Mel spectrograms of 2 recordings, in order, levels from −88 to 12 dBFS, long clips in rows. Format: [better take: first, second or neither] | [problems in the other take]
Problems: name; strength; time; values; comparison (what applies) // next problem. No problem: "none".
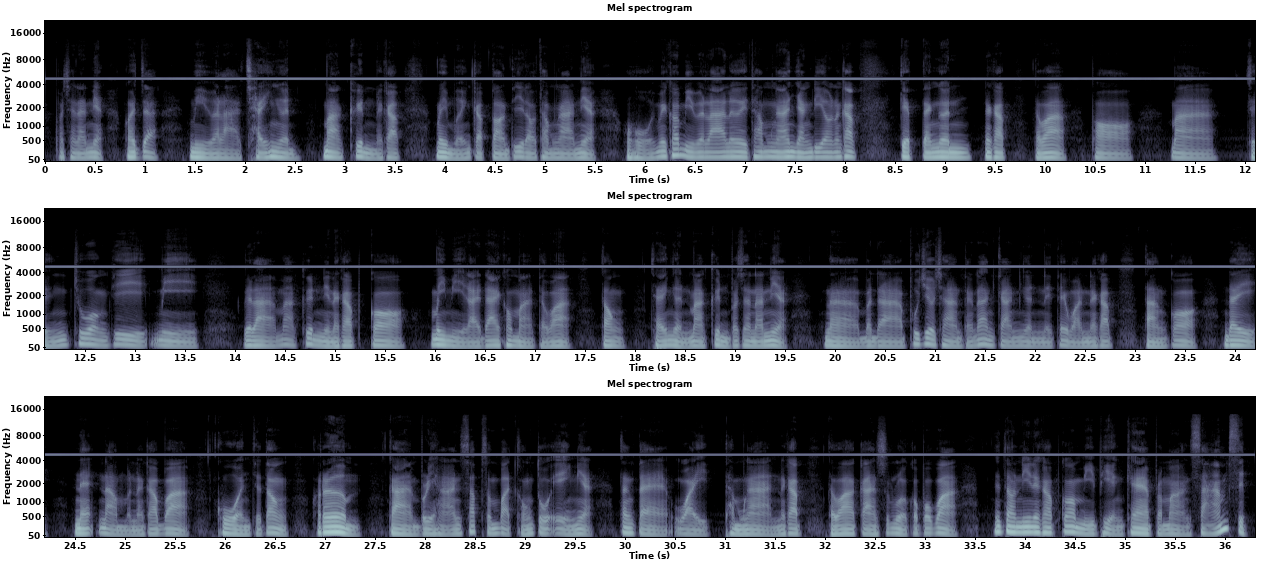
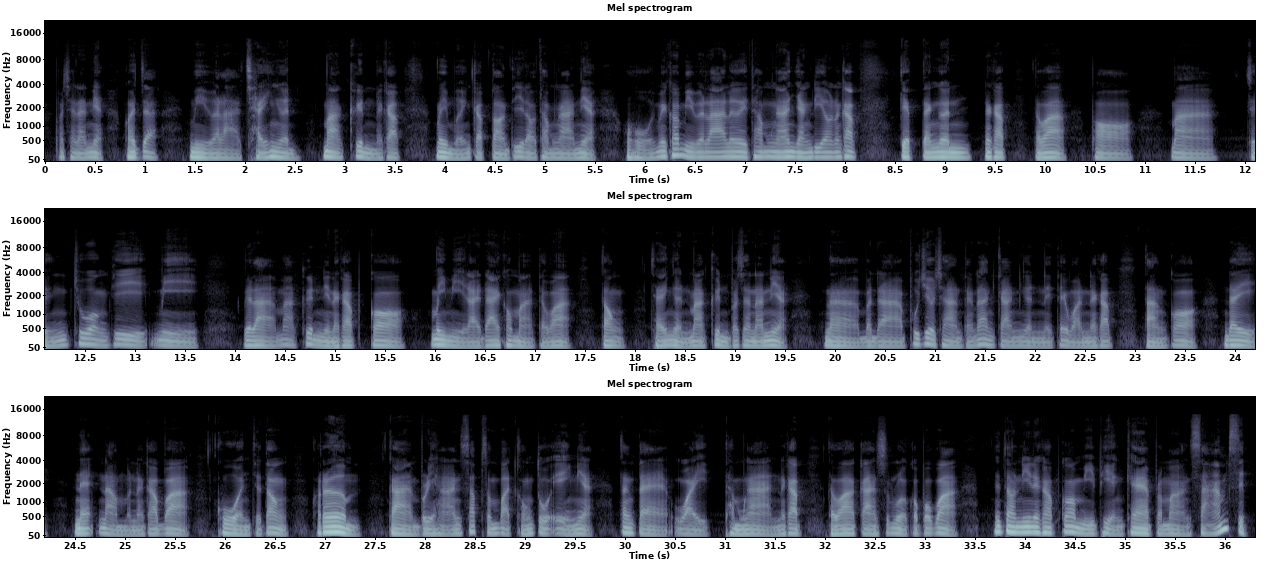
second | high-pitched whine; loud; throughout; 5 kHz, 9 dB below the speech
